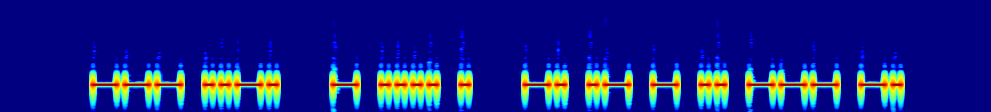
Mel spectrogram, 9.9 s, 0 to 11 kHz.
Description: Morse code, heard as a keyed tone, about 17 wpm, 700 Hz. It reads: OF THE NATION
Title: Speed-Racing - Sets of 3 Words 15wpm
